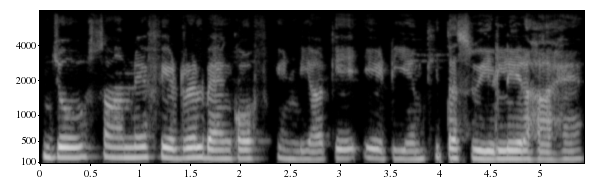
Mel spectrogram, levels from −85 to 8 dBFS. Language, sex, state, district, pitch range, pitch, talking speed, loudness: Hindi, male, Bihar, Muzaffarpur, 160-190 Hz, 170 Hz, 145 wpm, -19 LUFS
